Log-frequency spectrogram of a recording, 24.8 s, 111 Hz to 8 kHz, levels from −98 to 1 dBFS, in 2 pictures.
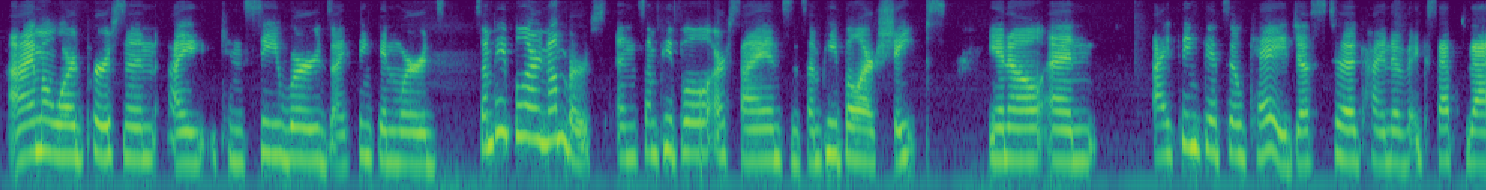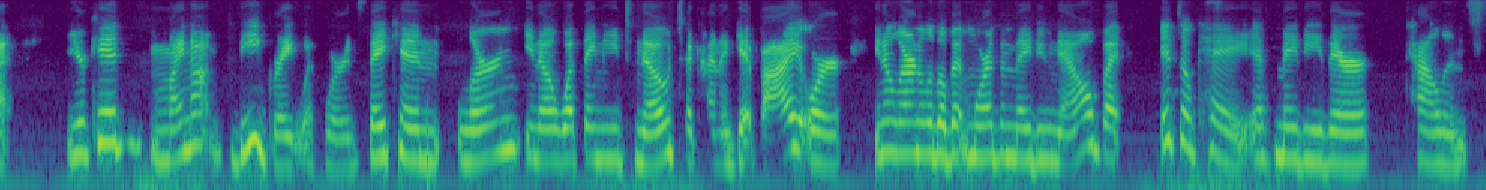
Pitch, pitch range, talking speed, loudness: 225 Hz, 210-255 Hz, 195 wpm, -22 LUFS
